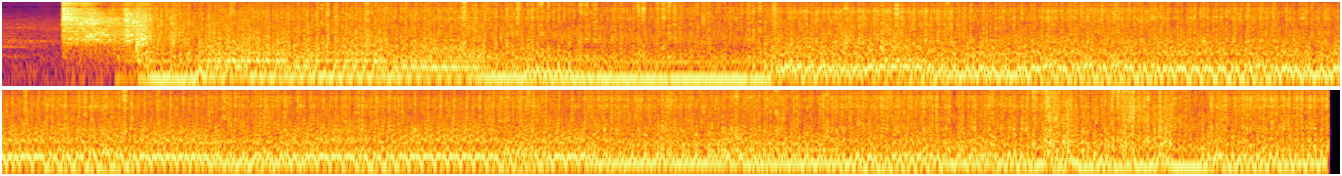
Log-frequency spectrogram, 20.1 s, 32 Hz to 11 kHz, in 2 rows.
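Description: A factory-stock 2010 Harley-Davidson Ultra Classic (FLHTCU) air-cooled V-twin is cranked by its starter and catches about a second in, then idles loudly with a steady low rumble. The idle shifts slightly about six seconds in.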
